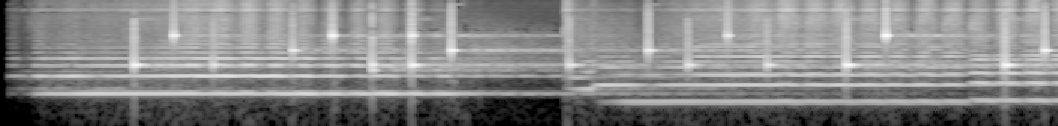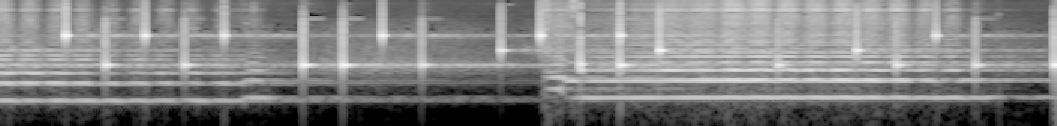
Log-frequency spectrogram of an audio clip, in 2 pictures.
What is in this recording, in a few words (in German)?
regenfloete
